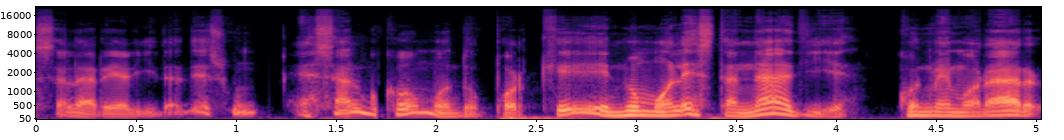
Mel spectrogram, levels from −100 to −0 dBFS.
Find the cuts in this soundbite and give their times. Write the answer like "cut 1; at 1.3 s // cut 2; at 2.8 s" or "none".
cut 1; at 1.7 s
